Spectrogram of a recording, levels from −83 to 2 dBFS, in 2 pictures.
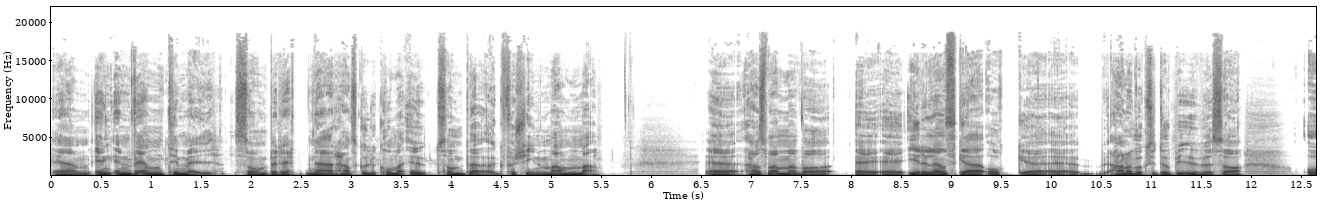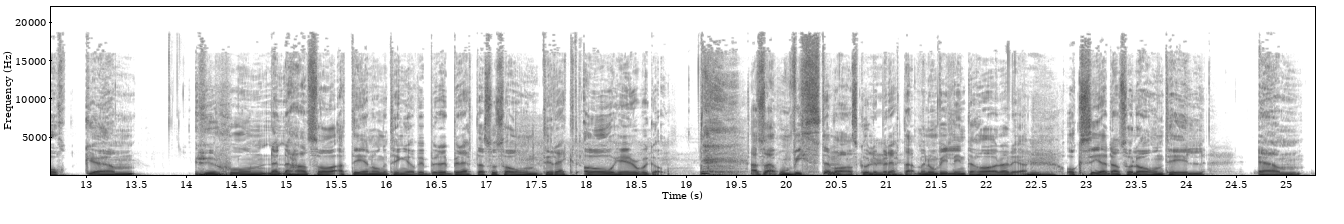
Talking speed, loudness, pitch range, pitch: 175 wpm, -20 LUFS, 100-135 Hz, 115 Hz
